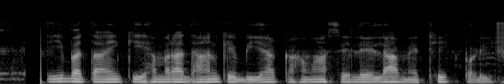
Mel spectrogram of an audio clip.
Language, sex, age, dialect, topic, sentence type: Bhojpuri, male, 36-40, Western, agriculture, question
